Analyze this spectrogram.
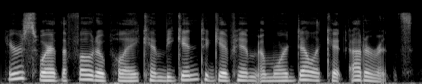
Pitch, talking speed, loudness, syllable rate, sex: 185 Hz, 200 wpm, -17 LUFS, 6.2 syllables/s, female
